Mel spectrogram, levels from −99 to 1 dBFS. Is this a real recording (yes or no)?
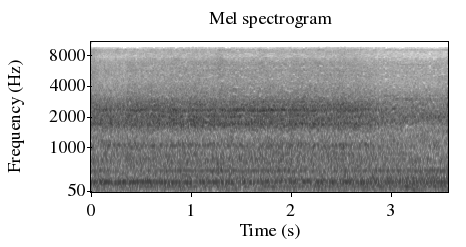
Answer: no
